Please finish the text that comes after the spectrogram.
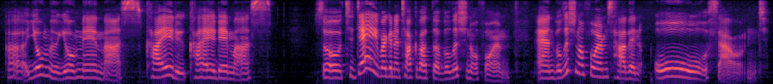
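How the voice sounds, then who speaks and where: A woman teaching a recorded language lesson, drilling word forms slowly and carefully with frequent ums. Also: mid-range voice, a bit bright.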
